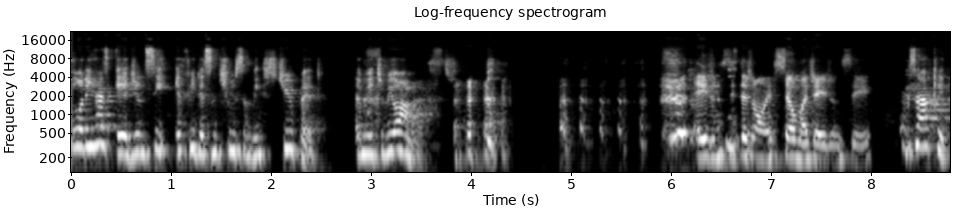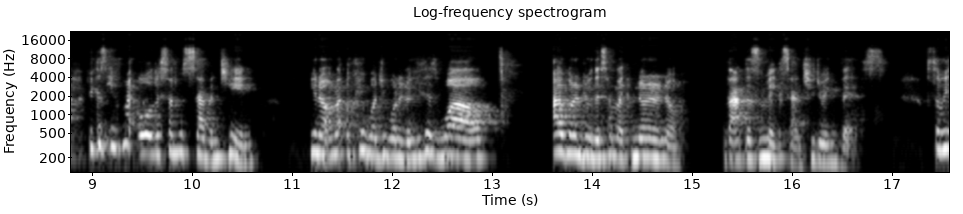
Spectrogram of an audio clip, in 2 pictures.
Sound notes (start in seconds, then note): 4.8 laughter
